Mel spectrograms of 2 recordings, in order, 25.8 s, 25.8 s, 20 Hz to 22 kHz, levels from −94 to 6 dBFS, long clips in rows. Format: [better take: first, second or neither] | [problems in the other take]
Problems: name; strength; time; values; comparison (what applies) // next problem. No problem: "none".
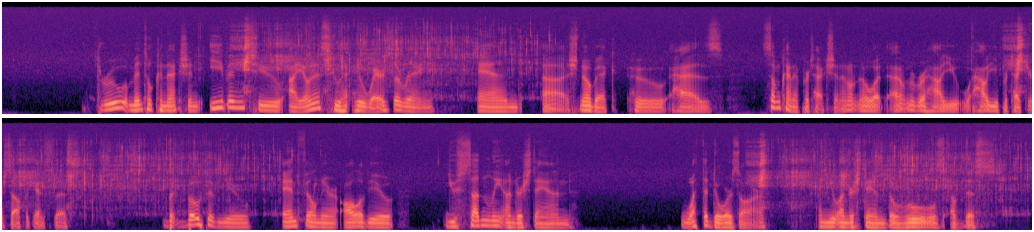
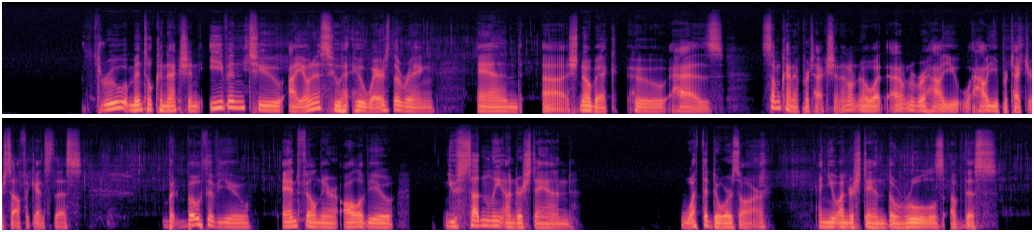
second | hiss; loud; throughout; 6 dB below the speech; faint in the second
